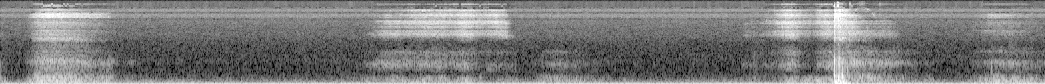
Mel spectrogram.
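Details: Sleeping boyfriend in REM sleep with mouth twitching, later waking himself up: soft, airy snoring breaths every three to four seconds with a brief sharp snort; ordinary sleep snoring.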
